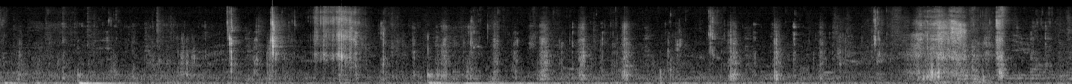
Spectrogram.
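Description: Close-miked eating: chewing a mouthful of rice and chicken curry, with many sharp wet mouth clicks and smacks. Two longer, noisier bursts come about a third of the way in and near the end.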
